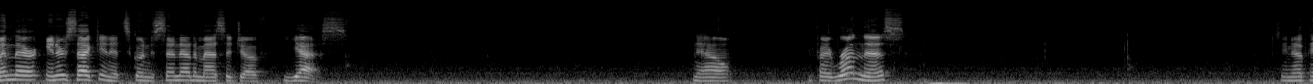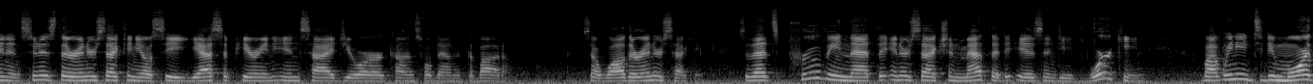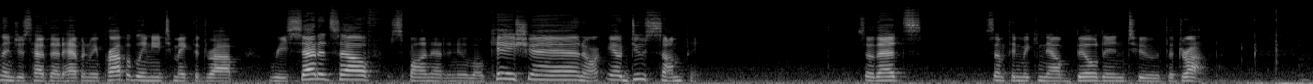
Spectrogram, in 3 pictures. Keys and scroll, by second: 8.3 super+b.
